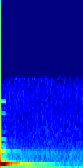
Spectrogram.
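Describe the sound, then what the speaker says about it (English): A single sharp electronic beep from a speaking-time timer at a Clark County Commission public meeting, clear and close, decaying quickly into silence. "there a reason for that beep?"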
